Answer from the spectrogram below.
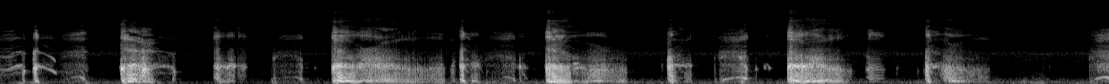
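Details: Coughing with shortness of breath: repeated harsh coughs and throat-clearing bursts in irregular runs, about 29 a minute, with strained breaths between them.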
